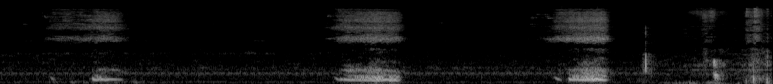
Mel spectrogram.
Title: Cat snores on bed (CUTE) #Shorts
